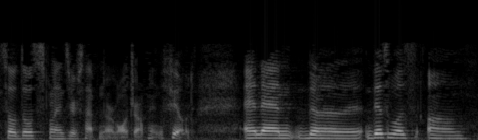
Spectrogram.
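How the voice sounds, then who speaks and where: A young adult woman, a graduate student, giving an academic conference presentation in a loud voice in a lecture room. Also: lowish voice, fairly even intonation, measured pace. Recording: dull lo-fi recording.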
